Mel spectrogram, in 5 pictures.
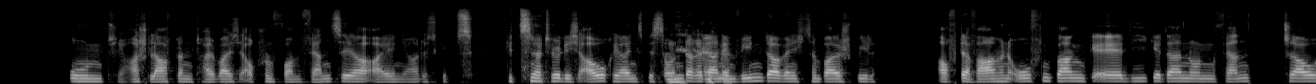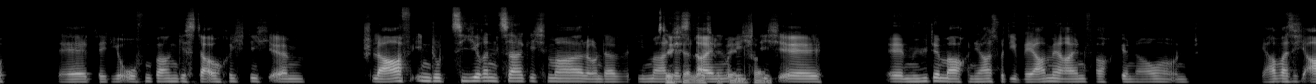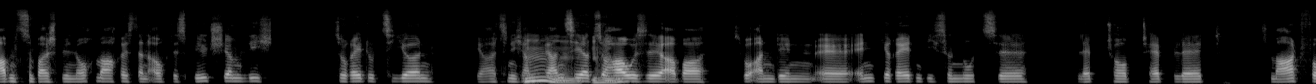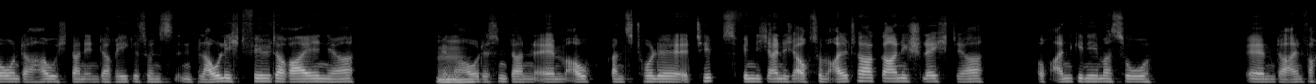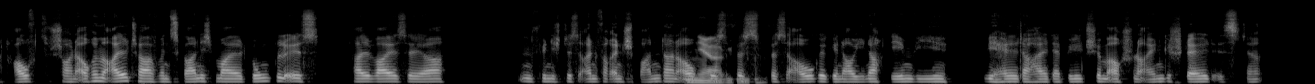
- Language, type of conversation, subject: German, podcast, Wie schaltest du beim Schlafen digital ab?
- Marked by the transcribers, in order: giggle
